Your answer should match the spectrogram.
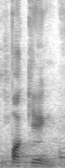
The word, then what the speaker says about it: Peking: talking about peking duck now why is it called peking because it's based off the cantonese pronunciation of beijing which is bucking anyway here at mr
